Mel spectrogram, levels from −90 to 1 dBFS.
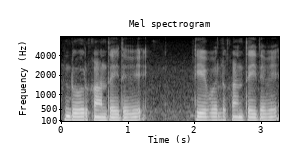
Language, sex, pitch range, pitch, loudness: Kannada, male, 115-125 Hz, 120 Hz, -18 LUFS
